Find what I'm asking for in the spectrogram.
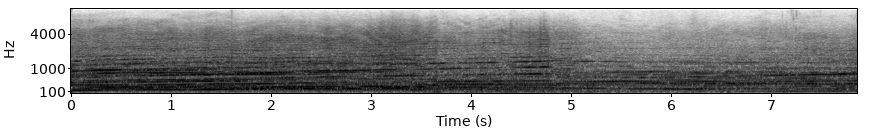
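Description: Race cars roaring around the oval at Monett Motor Speedway during a heat race, a dense, continuous engine drone with layered overlapping motors that holds steady and loud throughout.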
